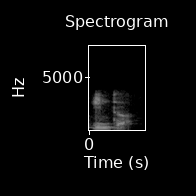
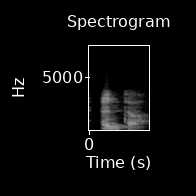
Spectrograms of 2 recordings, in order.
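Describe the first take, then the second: First: Inter opened with a short "ih"; wrong first vowel. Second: Enter opened with "eh", as in let; correct first vowel. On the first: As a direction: say inter with an "in" start. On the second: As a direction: say Enter with a clear "en" start. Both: Shown as a demonstration. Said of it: "Enter, not inter".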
